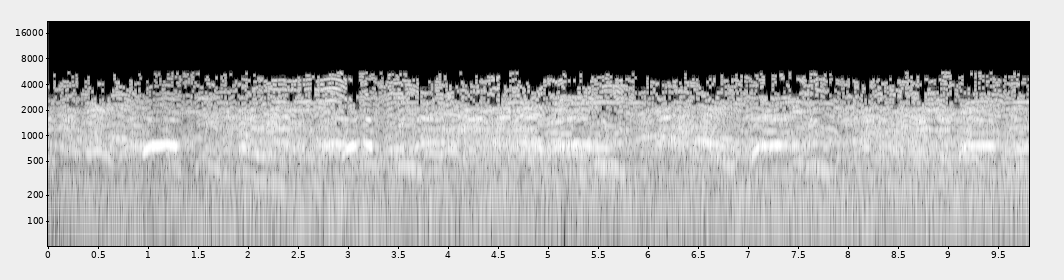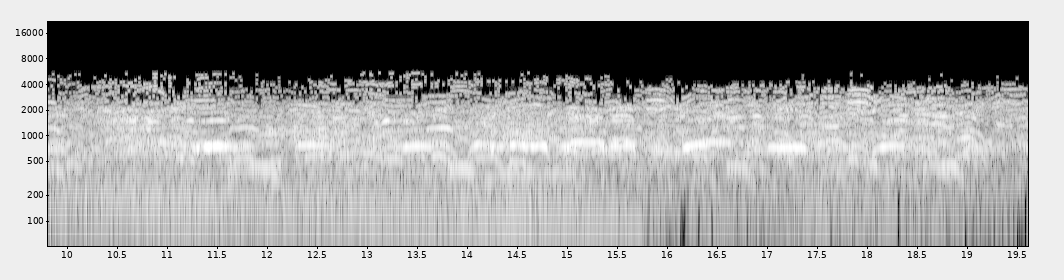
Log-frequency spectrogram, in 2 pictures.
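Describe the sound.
Crowds of people and staff line the road from Naypyidaw airport to welcome Aung San Suu Kyi, filling the air with continuous chatter and hubbub from many voices at a steady level.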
